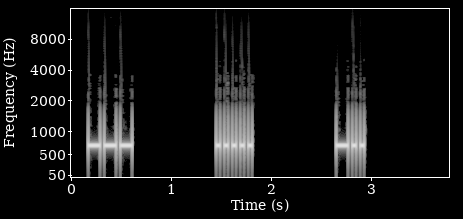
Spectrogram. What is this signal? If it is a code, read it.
Morse code, heard as a keyed tone, about 30 wpm, spaced as for 9 wpm, 700 Hz. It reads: O5D
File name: course / 30:10wpm / 087 Lesson 15e - Number 5 - Three Characters 30wpm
